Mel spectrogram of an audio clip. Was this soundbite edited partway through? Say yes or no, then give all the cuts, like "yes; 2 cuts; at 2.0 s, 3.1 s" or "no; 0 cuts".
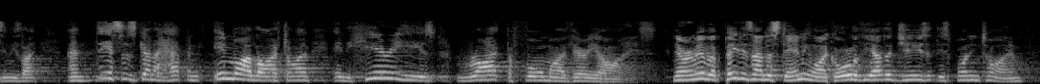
yes; 2 cuts; at 6.7 s, 7.2 s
